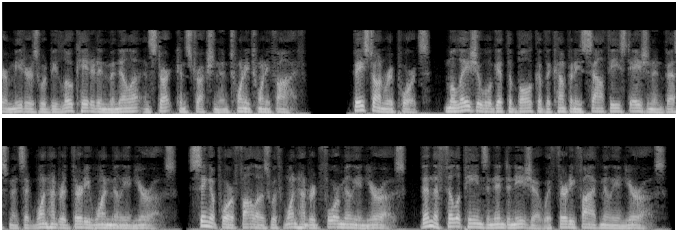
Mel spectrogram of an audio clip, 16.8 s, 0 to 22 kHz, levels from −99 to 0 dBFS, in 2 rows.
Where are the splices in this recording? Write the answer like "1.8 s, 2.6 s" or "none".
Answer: 4.2 s, 10.7 s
